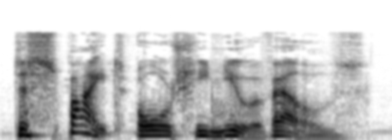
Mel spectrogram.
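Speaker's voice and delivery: usual speaking voice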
